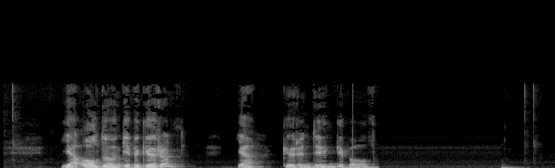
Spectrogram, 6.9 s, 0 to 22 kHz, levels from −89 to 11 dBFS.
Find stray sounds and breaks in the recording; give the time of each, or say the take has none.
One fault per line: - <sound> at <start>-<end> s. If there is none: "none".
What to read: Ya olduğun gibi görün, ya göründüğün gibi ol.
none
